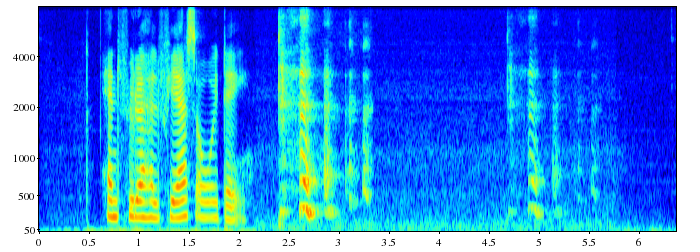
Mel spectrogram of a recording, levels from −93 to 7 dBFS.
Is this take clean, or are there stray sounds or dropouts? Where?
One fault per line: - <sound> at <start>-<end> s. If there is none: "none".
- laugh at 2.4-3.3 s
- laugh at 4.7-5.6 s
